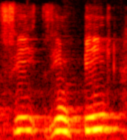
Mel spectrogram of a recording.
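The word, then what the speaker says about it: 习近平: Plus encore, elle est en train de valoriser si Zimping puisque j'étais en Chine, je prononce exactement comme les Chinois le voilà si Zin Ping et c'est mon ami, c'est un grand homme et cetera.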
